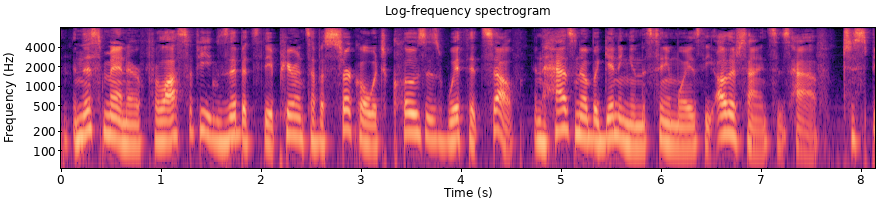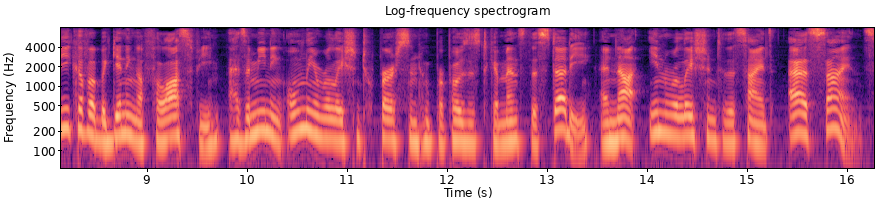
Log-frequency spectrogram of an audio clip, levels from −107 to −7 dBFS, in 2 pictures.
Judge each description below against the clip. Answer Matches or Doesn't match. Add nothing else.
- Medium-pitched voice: Matches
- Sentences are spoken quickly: Matches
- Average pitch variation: Matches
